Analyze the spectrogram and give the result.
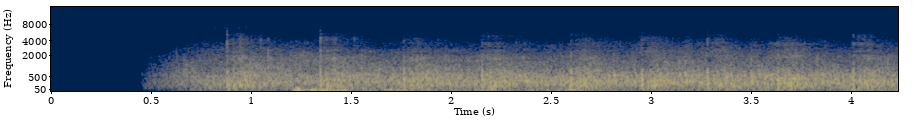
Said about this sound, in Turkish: Sürekli silah sesleri var.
